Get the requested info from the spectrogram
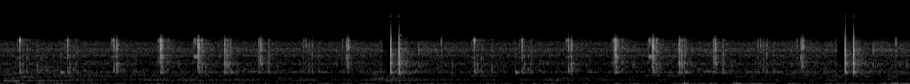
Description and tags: Human Bike Sound Archive.
Megaphone toy recorder filtering mechanical sounds of bicycles.
mechanic, bell, cycle, metallic, bike, bicycle, horn, megaphone-toy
